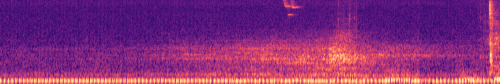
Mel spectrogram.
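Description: A steady low mechanical hum with a fast pulse in it. A softer, broader swell rises and fades away in the middle of it.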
